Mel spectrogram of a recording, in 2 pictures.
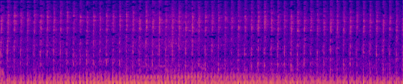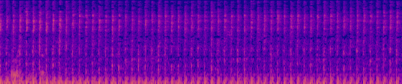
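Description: A small engine running steadily with a rapid, even pulse, a little louder in the first few seconds.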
